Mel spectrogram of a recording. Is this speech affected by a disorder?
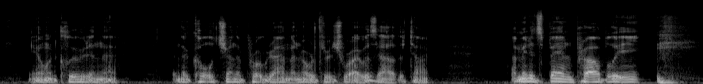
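Yes: ALS; needs voice rest during conversation.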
